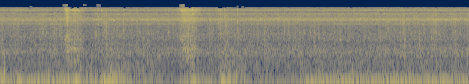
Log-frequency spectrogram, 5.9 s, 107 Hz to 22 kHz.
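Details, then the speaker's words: Plymouth Fury V8 after sitting 5 years: idling with blips where the revs sag briefly before picking up, a hesitation on throttle. The accelerator pump is suspected but not confirmed. "yeah so i think that hesitation is accelerated pump i think that accelerator pump needs to accelerate itself off this engine"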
